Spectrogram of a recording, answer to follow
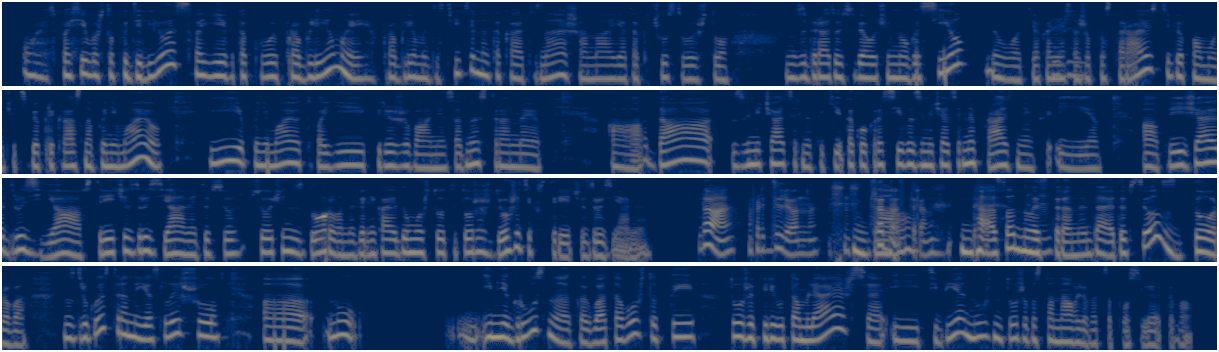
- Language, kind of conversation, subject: Russian, advice, Как справляться с усталостью и перегрузкой во время праздников
- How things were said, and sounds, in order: tapping; chuckle; other background noise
